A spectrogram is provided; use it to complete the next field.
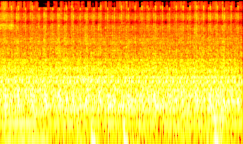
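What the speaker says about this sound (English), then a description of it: "I would sew this all the way down." A sewing machine stitches seam binding down onto a fabric face mask, a steady close mechanical whir with fast rhythmic needle chatter running continuously throughout.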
